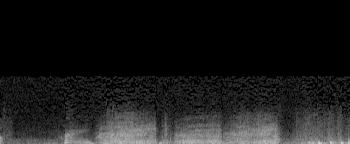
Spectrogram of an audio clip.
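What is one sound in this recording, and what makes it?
A cheetah snarls and hisses loudly.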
